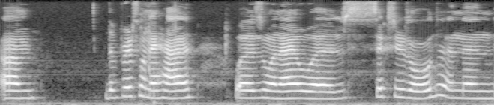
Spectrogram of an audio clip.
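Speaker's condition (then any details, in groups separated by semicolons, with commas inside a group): Cerebral palsy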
